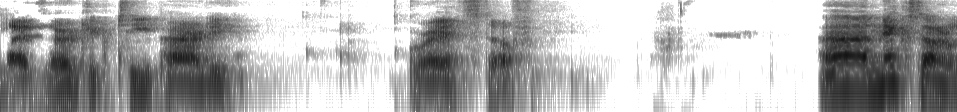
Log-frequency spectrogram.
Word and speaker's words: Lysergic Tea Party: Lysergic Tea Party. Lysergic Tea Party.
